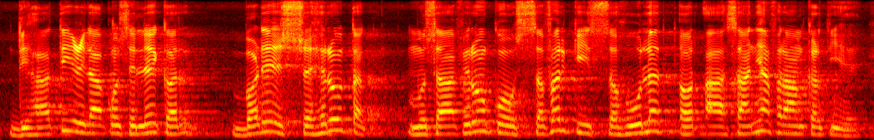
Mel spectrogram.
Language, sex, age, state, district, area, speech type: Urdu, male, 18-30, Uttar Pradesh, Saharanpur, urban, spontaneous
